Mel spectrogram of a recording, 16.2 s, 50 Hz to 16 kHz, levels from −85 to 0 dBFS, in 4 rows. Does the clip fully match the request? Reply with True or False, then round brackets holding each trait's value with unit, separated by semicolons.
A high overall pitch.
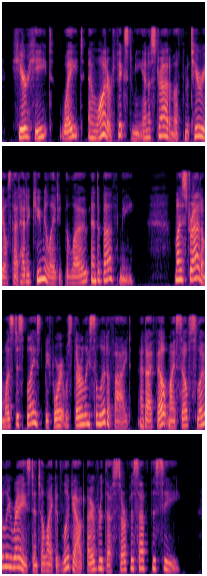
True (200 Hz)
